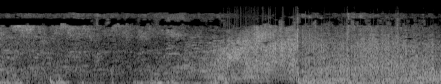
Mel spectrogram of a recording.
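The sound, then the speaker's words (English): Two explosion booms throwing up heavy black smoke and dirt: a deep rumbling blast swells up, then a sharper second boom hits a moment later, both heavy, over a noisy background with faint crowd murmur. “Oh, no, there was two booms, wasn't there?”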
